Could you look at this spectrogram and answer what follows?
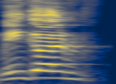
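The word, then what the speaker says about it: Ma'iingan: You pronounce it like mean, to be cross, gun, mean gun.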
